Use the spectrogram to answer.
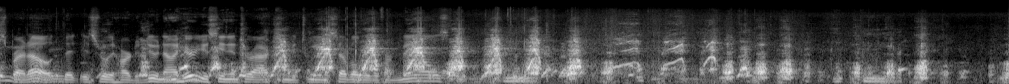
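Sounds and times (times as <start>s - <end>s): gorillas making harsh calls: 0.0s - 10.0s.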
